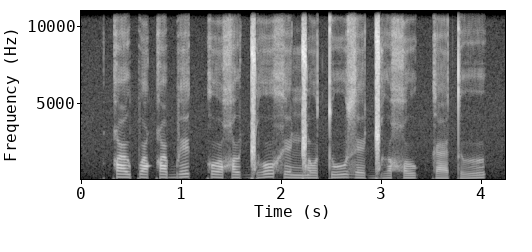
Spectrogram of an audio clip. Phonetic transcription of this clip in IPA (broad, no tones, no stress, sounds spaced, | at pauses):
q ɯ p o q ɯ b e kː o χ ɯ ɡ͡ǁ o x e ŋ͡ǁ o t u z e ɡ͡ǁ ɯ χ u kː æ t ɯ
